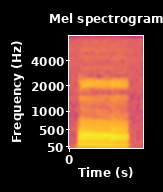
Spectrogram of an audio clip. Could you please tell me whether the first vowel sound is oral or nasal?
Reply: nasal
